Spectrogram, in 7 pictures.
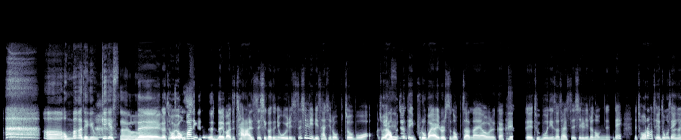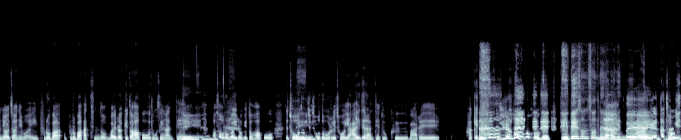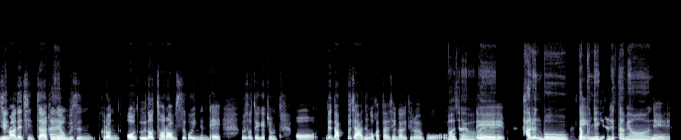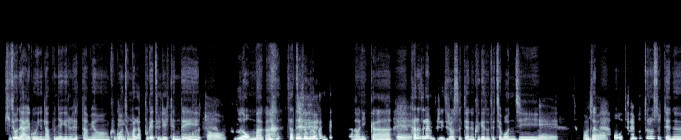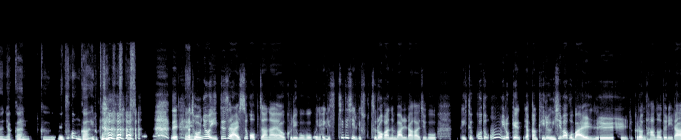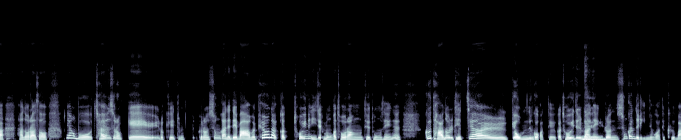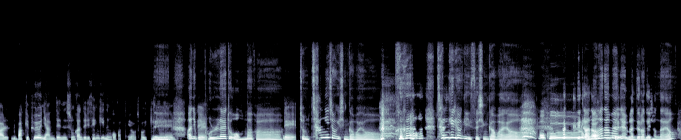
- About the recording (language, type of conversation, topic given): Korean, podcast, 어릴 적 집에서 쓰던 말을 지금도 쓰고 계신가요?
- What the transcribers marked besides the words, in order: other background noise; tapping; laugh; laughing while speaking: "엄마가"; laughing while speaking: "네"; laugh; laugh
